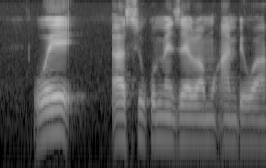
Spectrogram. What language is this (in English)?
Venda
